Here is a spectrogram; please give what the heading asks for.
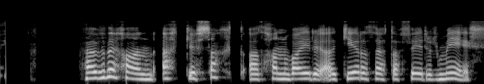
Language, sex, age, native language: Icelandic, female, 20-29, Icelandic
